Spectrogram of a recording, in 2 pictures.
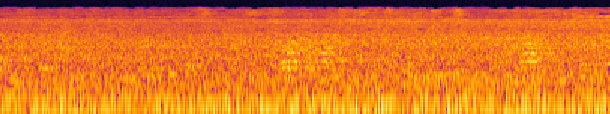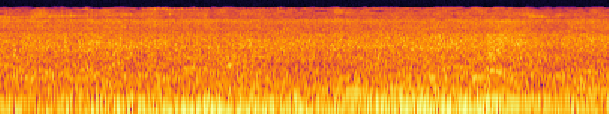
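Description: Street traffic with a minibus engine running close by, its low rumble swelling about halfway through as the bus passes, with people's voices around.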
